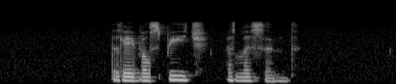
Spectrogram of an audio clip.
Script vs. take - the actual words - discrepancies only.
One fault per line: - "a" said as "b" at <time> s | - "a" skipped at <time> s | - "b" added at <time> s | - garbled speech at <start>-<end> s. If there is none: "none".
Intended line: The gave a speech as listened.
none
